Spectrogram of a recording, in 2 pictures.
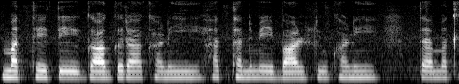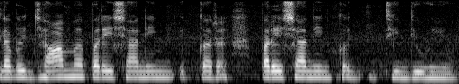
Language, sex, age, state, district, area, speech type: Sindhi, female, 30-45, Rajasthan, Ajmer, urban, spontaneous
